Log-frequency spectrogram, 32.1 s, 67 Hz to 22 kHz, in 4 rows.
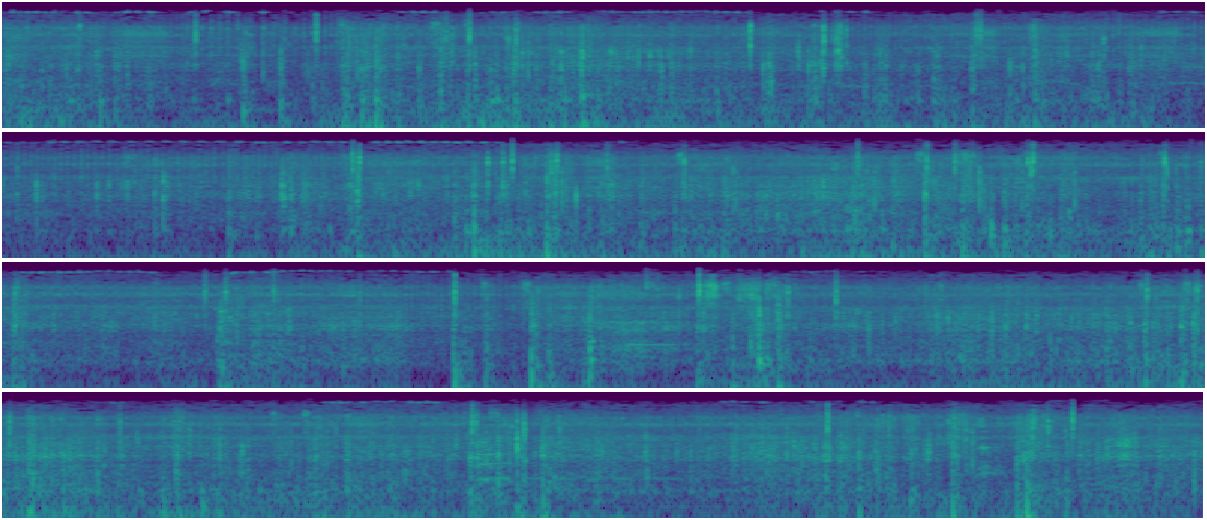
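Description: Full-suspension mountain bike (2021 Giant Reign Advanced Pro 29) riding down a rough dirt trail, heard close up from a chest-mounted camera: continuous tyre noise over dirt, roots and rock, with frequent clattering knocks and rattles from the bike over bumps and wind on the microphone.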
